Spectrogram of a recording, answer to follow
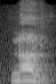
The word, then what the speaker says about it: knurl: কে এর উচ্চারণ হয় না, KNURL, নার্ল, NURL মানে কি গো?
